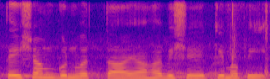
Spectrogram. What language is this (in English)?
Sanskrit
